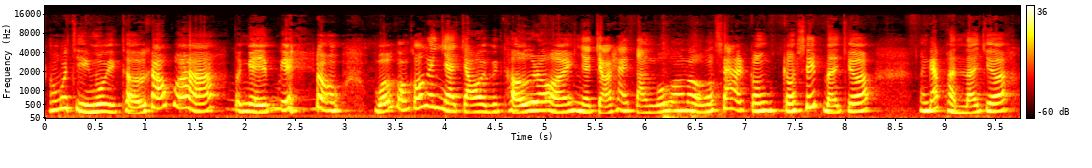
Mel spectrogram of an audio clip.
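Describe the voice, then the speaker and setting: A woman's voice: high voice, expressive, brisk. A woman, a mother chatting casually while filming her family, teasing and coaxing her child. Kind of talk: casual family vlog chat.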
